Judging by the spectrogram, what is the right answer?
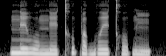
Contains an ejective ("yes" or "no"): no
